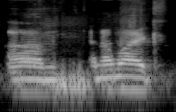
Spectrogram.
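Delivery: ordinary talk, nothing marked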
